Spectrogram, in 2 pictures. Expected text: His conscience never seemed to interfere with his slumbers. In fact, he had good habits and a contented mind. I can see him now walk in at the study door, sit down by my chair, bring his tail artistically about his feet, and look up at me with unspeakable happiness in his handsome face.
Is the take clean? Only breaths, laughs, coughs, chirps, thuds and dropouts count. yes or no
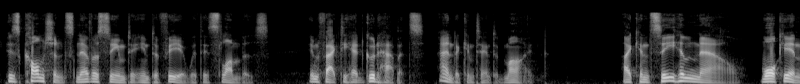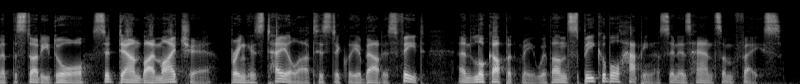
yes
